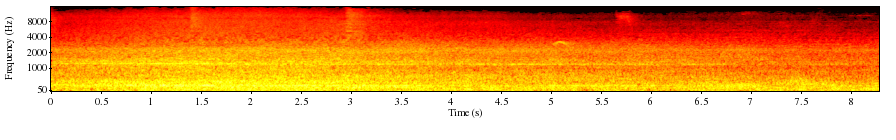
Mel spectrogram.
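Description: Train rolling along the tracks, growing louder over the first second or so and then holding steady, with a thin steady high whine over the rumble.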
